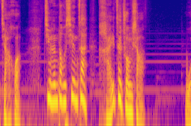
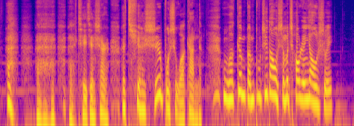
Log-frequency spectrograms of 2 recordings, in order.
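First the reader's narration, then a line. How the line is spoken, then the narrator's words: Dizzy, breathless. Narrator (Chinese): 地中海教授被陈静一转得头晕目眩，他气喘吁吁地说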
